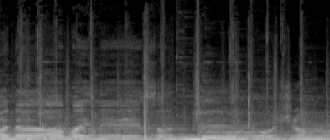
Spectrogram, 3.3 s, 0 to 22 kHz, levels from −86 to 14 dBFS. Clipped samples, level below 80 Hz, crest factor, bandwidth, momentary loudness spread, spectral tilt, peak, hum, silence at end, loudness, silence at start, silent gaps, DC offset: under 0.1%; -36 dBFS; 14 dB; 18.5 kHz; 6 LU; -6.5 dB/octave; -4 dBFS; none; 0 s; -20 LUFS; 0 s; none; under 0.1%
